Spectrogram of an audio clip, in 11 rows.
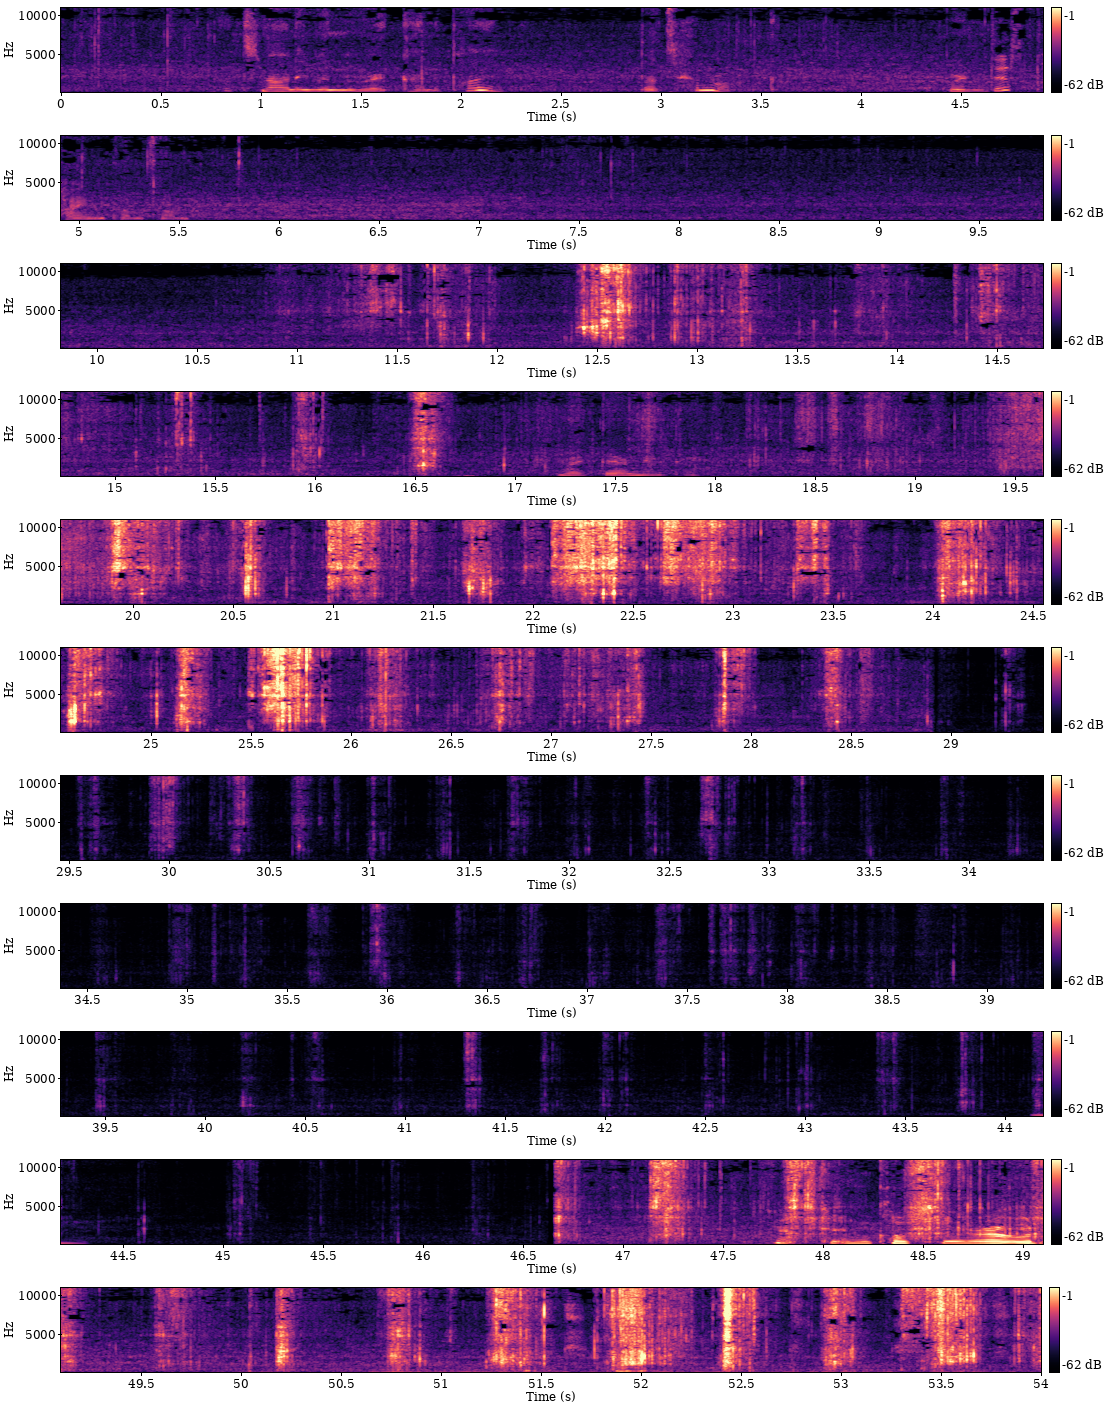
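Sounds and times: footsteps crunching on dirt and leaves: 10.8 - 54.0.

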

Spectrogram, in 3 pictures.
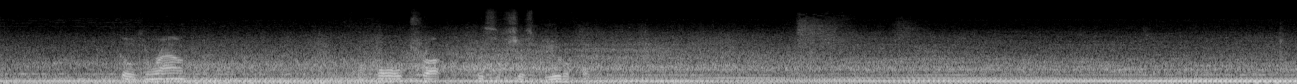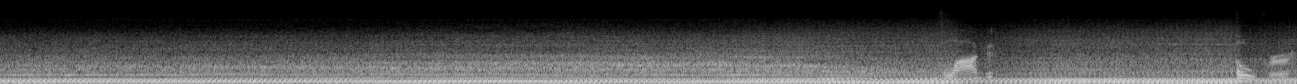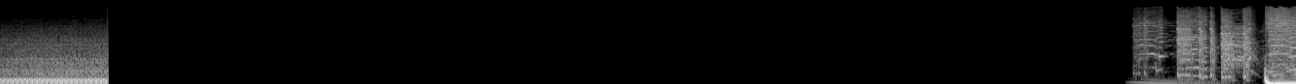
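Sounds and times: truck engine idling: 0.0 - 27.0, 37.3 - 38.9
short rising squeals: 3.2 - 12.4, 37.2 - 38.9.

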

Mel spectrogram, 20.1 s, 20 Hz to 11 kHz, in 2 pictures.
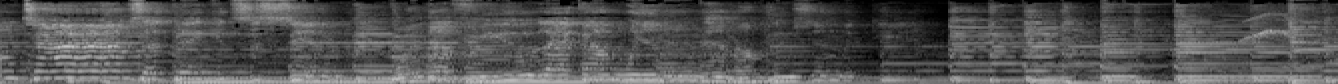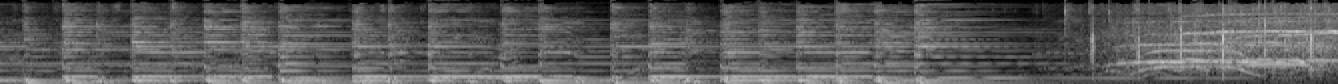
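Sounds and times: amplified acoustic guitar: 0.0 - 18.0.

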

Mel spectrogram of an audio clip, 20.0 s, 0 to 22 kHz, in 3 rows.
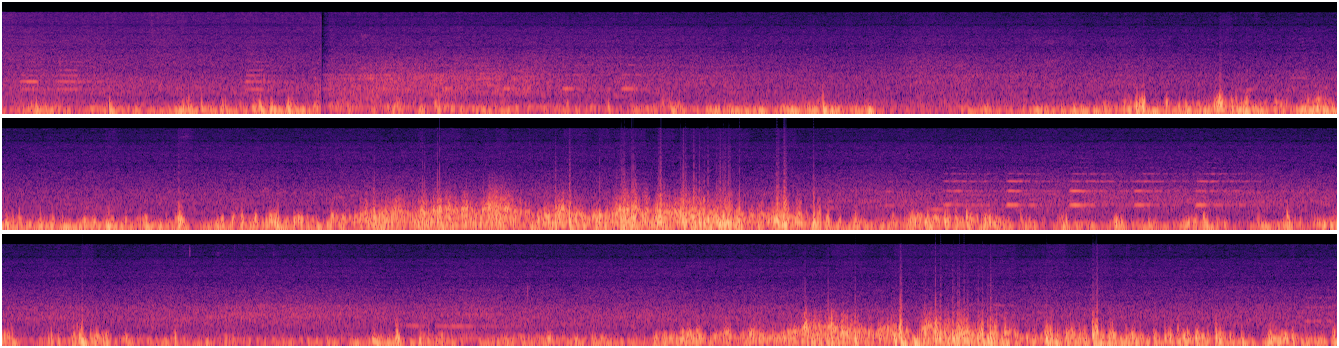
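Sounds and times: steady horn note: 0.0 - 0.6, 11.0 - 13.0
wind buffeting microphone: 0.0 - 20.0.

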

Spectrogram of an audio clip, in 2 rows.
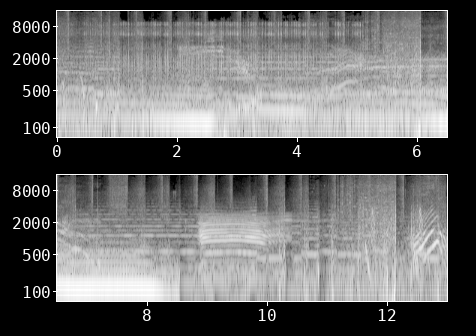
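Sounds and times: motorcycle engine revving: 0.0 - 12.3.

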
